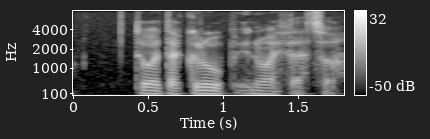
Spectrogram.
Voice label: "grwwp", Welsh

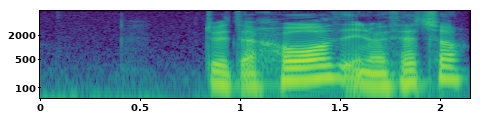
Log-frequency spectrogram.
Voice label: "rhodd", welsh

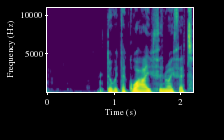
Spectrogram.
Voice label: "gwaeth", Welsh

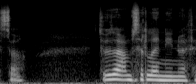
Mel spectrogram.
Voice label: "amserlenni", Welsh

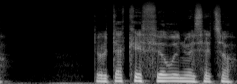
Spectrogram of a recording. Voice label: "ceffyl", Welsh

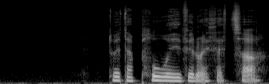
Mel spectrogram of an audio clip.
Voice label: "plwyf", Welsh

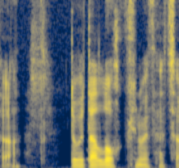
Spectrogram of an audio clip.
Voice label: "lwc", Welsh

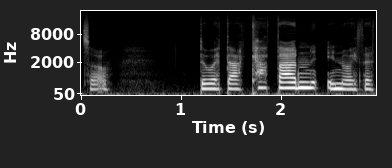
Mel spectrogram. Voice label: "cadarn", Welsh

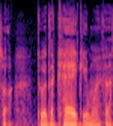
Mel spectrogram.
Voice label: "ceg", Welsh

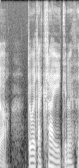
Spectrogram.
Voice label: "craig", Welsh

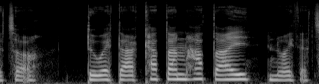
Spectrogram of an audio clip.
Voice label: "cadarnhadau", Welsh

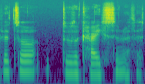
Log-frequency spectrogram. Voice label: "cais", Welsh

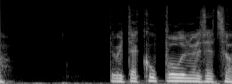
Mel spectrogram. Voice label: "cwbl", welsh

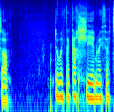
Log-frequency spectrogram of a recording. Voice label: "gallu", Welsh

